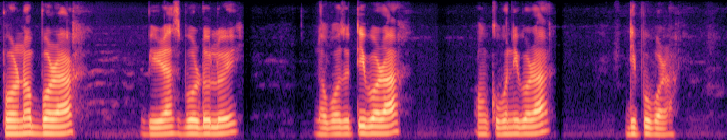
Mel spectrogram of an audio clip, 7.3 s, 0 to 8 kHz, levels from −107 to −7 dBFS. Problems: background conversations at intervals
